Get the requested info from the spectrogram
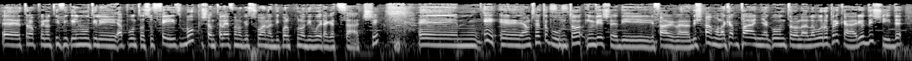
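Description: A woman's voice: fairly low pitch, moderate pace, faint music behind. A woman hosting a radio interview in a casual, chatty style, playful and teasing with her guests. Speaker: radio host. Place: radio studio.

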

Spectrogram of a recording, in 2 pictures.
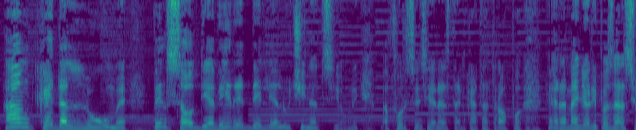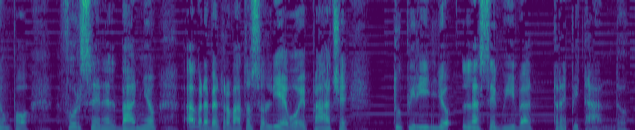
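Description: An older male storyteller with an expressive reading voice. His pitch swings widely as he tells the tale, over faint background music. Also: normal speed. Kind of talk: scripted fairy-tale narration.

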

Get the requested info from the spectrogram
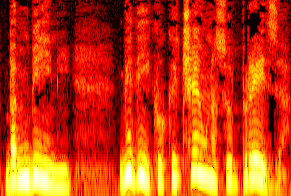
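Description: A woman's voice: high voice, big pitch swings, fast talker, vocal fry, darkish tone, pitched above the performer's own voice, heavily acted. A woman voicing a flustered, henpecked father who stammers, repeats himself and blusters, in a dramatic story reading. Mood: stammering.

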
